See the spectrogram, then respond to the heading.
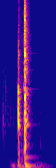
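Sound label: selector on, weapons foley; gmod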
